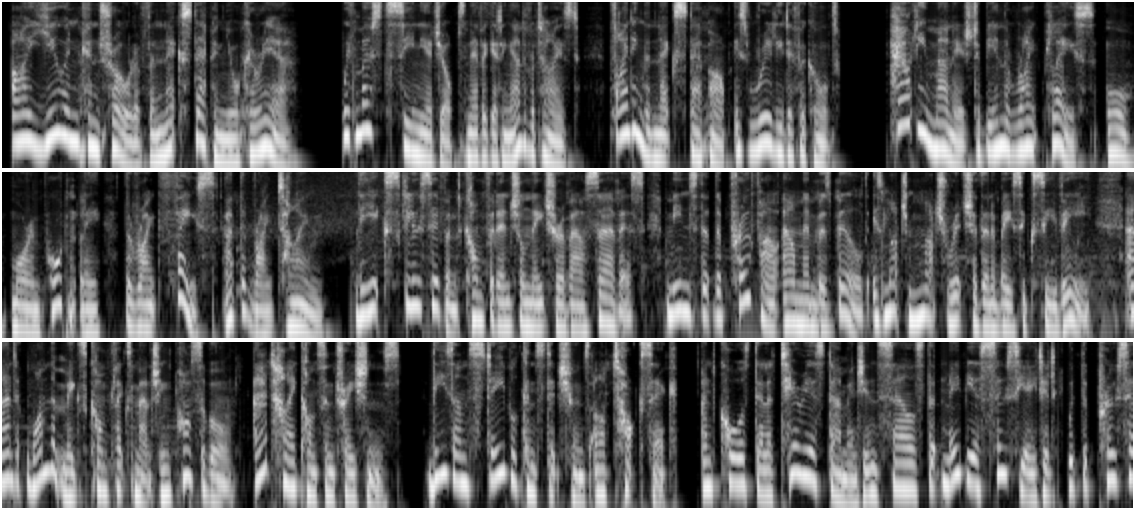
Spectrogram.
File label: Corporate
